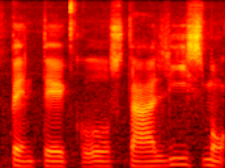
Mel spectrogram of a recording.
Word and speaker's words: pentecostalismo: sí, es de Pentecostés, pero es pentecostalismo.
